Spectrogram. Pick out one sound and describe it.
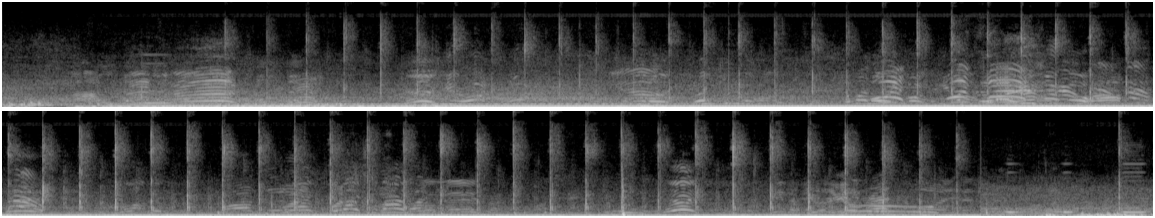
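Young players shout across an open field.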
